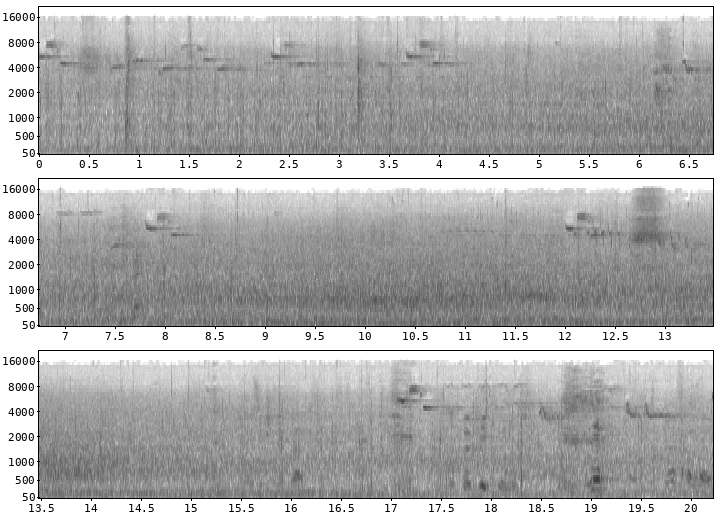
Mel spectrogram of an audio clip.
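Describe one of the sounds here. Many running feet patter and shuffle on pavement.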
